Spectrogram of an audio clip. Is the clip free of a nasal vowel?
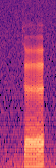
yes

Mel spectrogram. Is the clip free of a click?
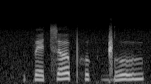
no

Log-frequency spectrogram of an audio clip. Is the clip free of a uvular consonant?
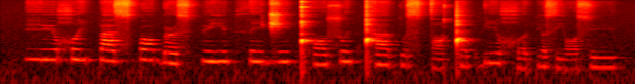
no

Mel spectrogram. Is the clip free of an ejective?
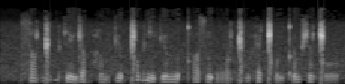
no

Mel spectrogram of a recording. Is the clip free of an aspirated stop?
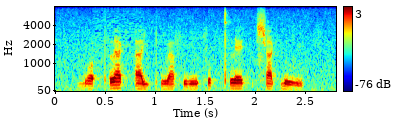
no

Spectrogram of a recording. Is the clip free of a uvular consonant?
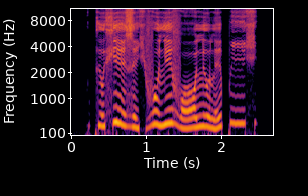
yes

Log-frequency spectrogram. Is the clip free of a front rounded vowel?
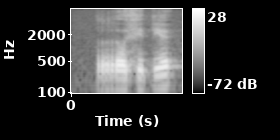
no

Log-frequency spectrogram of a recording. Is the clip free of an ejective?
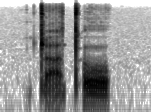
no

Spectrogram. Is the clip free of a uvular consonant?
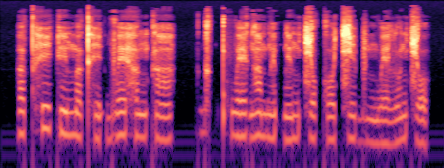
yes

